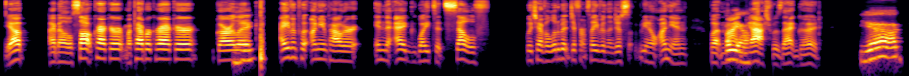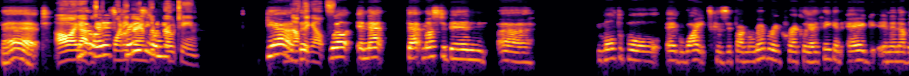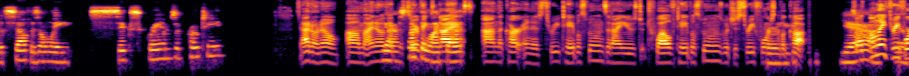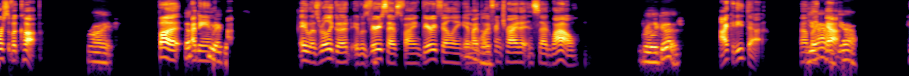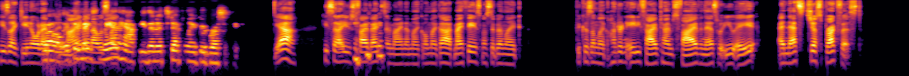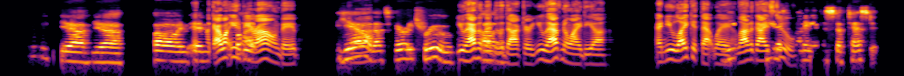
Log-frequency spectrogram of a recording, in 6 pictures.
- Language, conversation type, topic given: English, advice, How can I set healthy boundaries without feeling guilty or overwhelmed?
- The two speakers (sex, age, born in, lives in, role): female, 55-59, United States, United States, advisor; female, 55-59, United States, United States, user
- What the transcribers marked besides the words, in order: stressed: "salt"; tapping; other background noise; unintelligible speech; chuckle; background speech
